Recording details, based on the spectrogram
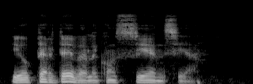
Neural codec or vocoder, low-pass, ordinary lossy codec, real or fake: none; 10.8 kHz; MP3, 96 kbps; real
